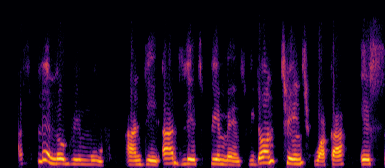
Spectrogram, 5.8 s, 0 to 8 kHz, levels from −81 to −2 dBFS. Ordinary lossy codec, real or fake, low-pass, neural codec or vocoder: Opus, 32 kbps; fake; 7.2 kHz; codec, 24 kHz, 3.1 kbps, DualCodec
